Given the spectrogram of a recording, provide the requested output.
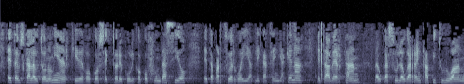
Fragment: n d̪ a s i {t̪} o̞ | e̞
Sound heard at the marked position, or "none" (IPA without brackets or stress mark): none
